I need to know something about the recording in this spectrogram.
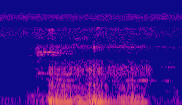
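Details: Dog snoring: a single low, rough rumbling breath lasting just over a second, wavering slightly in pitch, against a quiet background.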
